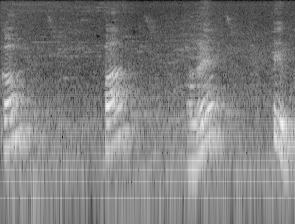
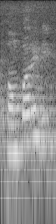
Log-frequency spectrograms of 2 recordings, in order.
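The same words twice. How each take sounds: First: comparative very slowly in four separate beats; slow teacher's syllable breakdown. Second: Said in the usual way. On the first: Shown as a demonstration. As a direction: draw out each syllable, pause between. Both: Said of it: "syllable হিসাবে লিখি".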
